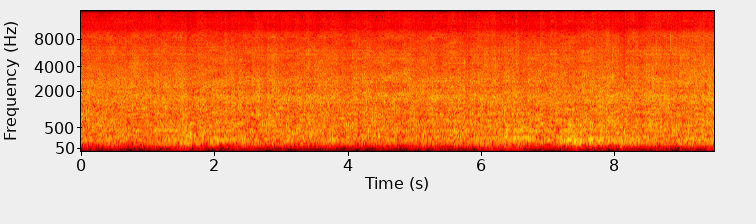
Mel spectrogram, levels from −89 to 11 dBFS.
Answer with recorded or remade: remade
